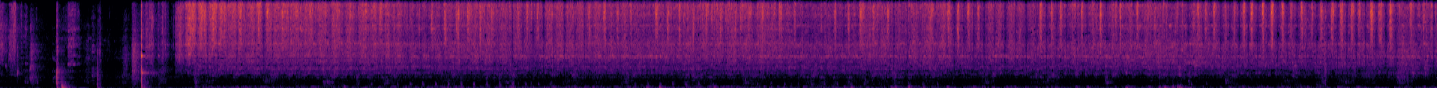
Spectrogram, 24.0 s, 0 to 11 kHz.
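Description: Steel tappet from a Dnepr 650 engine being lapped by hand on wet 600-grit sandpaper over a flat steel plate: a steady scratchy rubbing in quick repeated strokes. This is the fine finishing stage that leaves a smooth face on the tappet. Two sharp knocks come in the first few seconds, before the rubbing starts.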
